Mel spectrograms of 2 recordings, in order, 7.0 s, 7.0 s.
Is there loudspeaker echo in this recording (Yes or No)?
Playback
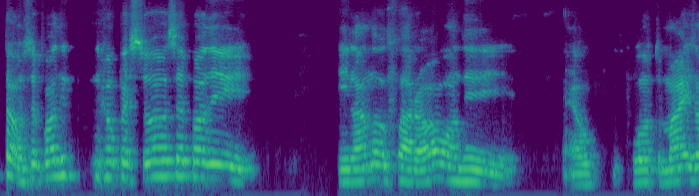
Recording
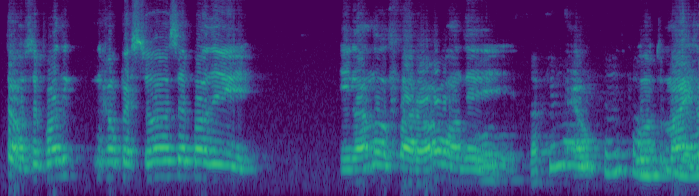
Yes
